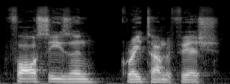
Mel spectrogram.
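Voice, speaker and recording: A man in his thirties giving casual, energetic fishing tips to camera in a small home room, stressing points by repeating them. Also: medium pitch, slow pace, clear, resonant tone. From Texas Gulf Coast. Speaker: fishing channel host.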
